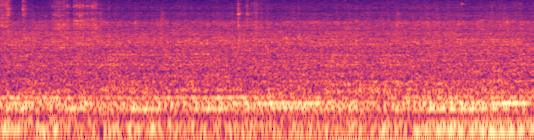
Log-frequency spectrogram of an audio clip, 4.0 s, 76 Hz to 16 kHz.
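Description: A New Holland TD90D tractor's engine labours steadily under load while pulling a roller implement, a loud, continuous mid-pitched drone close by with no talk.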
